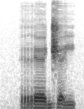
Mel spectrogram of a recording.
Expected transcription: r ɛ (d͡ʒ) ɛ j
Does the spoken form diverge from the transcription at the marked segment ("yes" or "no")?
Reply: no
